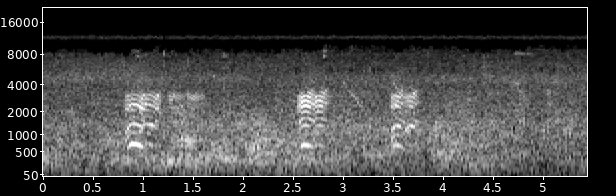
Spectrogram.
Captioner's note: military commands off mic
